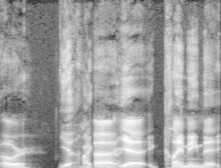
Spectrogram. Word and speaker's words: Oher: Oher?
